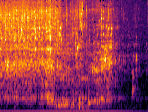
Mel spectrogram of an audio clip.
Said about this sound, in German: Für uns ist es selbstverständlich. Wenn wir Wasser benötigen, dann drehen wir einfach den Wasserhahn auf. Zum Waschen, Duschen oder Blumen gießen.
